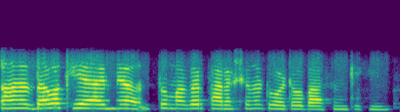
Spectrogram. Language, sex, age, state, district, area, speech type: Kashmiri, female, 18-30, Jammu and Kashmir, Shopian, rural, conversation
